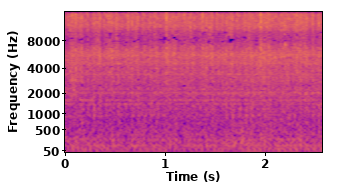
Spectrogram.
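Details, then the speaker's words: Free Jeep six-cylinder with a new distributor and new plugs: rough, stumbling idle with a low, lumpy exhaust beat, and one exhaust runner reads very low on the temperature gun, so one cylinder is still misfiring; cause not found. "yeah that's very low so it seems like it's still misfiring"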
